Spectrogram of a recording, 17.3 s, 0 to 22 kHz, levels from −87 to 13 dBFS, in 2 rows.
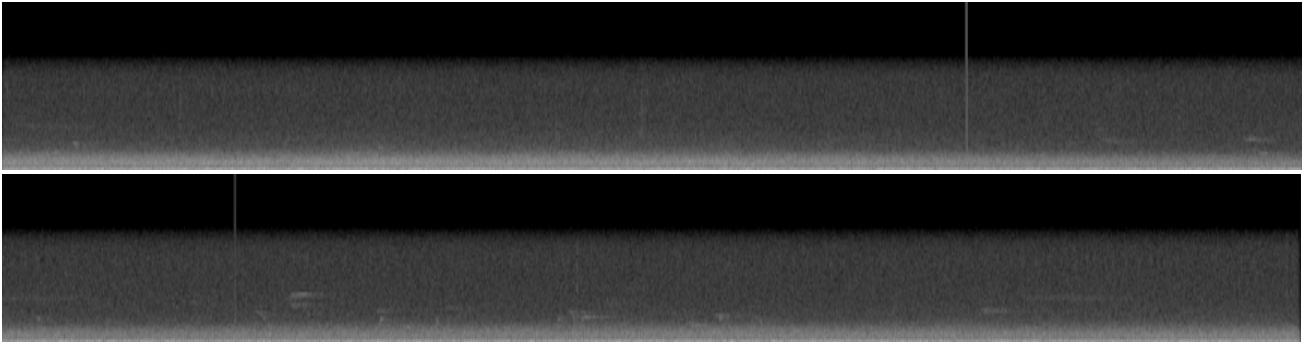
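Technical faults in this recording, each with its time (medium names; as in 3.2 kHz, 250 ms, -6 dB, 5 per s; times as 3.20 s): buzz 50 Hz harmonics 29 -31 dBFS
6.44 s: pop -12 dBFS
10.23 s: pop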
